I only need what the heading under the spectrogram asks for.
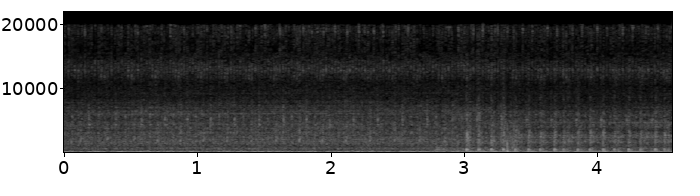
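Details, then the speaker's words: Manual car, camera under the hood: steady idle with a light, quick ticking knock while the clutch is engaged (pedal released). The noise stops when the clutch pedal is pressed, pointing to a clutch knock. "when it was clinking it's when i when the clutch is just on it's it's engaged it's not engaged i'm not stepping on the pedal"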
